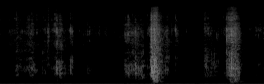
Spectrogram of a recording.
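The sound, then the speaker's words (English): Dry packing paper crinkling and rustling in irregular bursts as it is pulled and handled while unpacking a package sent from overseas, with two sharper crackling swells near the middle and end. No one speaks. “Some paper in here.”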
